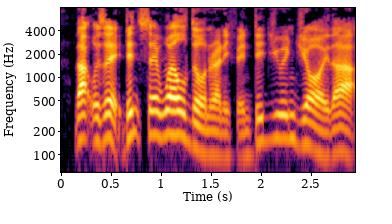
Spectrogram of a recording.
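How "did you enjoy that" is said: put-on broad Yorkshire accent, much higher pitch, slower pace. Speaker retelling granddad's words at the van door: broad Yorkshire accent. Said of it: "in the most Yorkshire accent and went".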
